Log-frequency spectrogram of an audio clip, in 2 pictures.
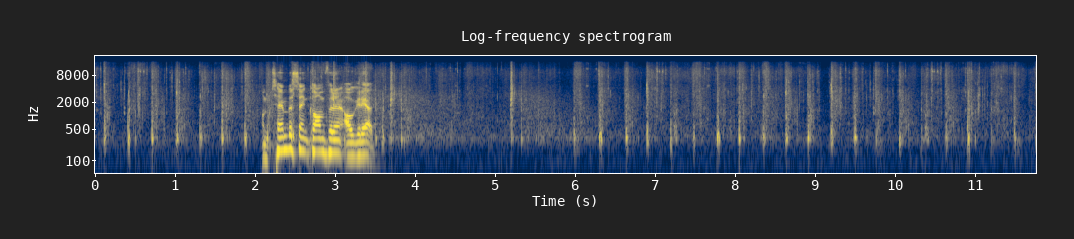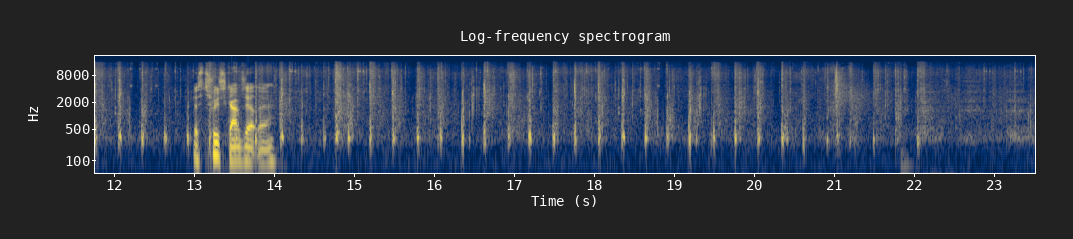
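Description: Footsteps crunch quickly and steadily on snow.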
